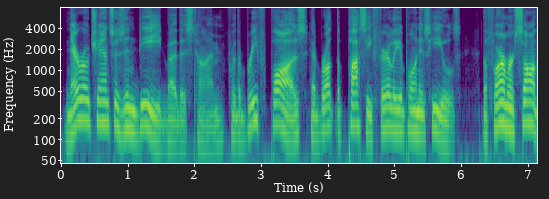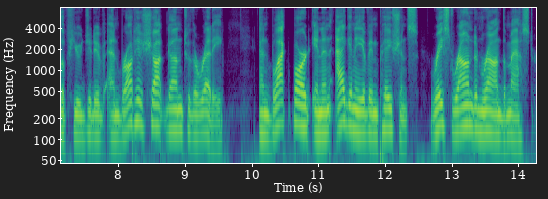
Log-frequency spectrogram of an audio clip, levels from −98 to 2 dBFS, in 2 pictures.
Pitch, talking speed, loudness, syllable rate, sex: 125 Hz, 185 wpm, -20 LUFS, 5.0 syllables/s, male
